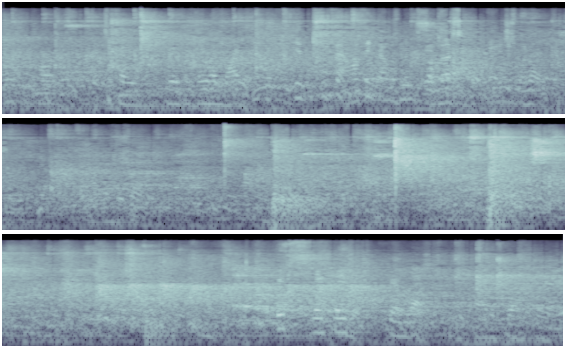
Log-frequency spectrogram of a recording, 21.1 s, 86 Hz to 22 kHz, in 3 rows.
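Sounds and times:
murmur of voices echoing: 0.0 - 21.0.

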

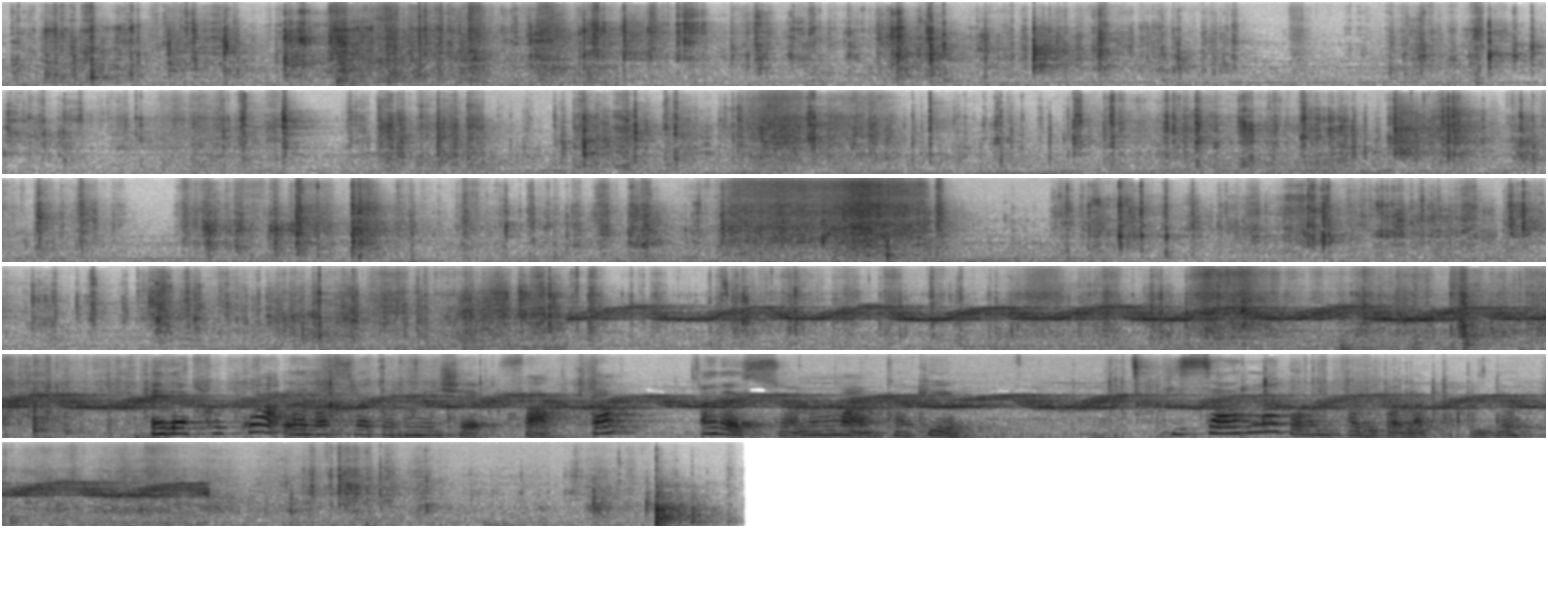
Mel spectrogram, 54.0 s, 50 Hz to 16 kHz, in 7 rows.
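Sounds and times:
paper rustling and crinkling: 0.0 - 33.7, 37.1 - 42.1
high chirp: 25.9 - 39.6.

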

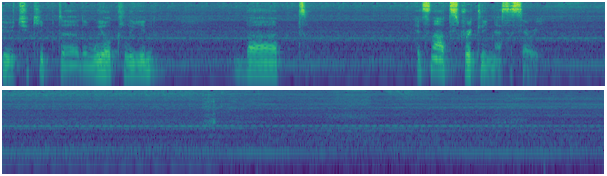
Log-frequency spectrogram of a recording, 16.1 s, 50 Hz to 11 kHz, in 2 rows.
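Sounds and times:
gear motor humming with whine: 0.0 - 16.0.

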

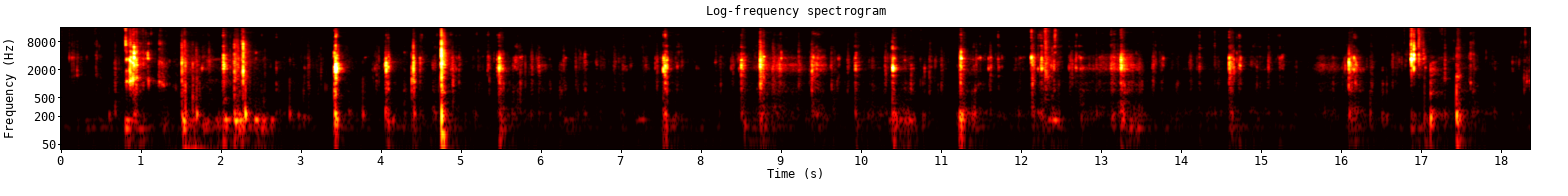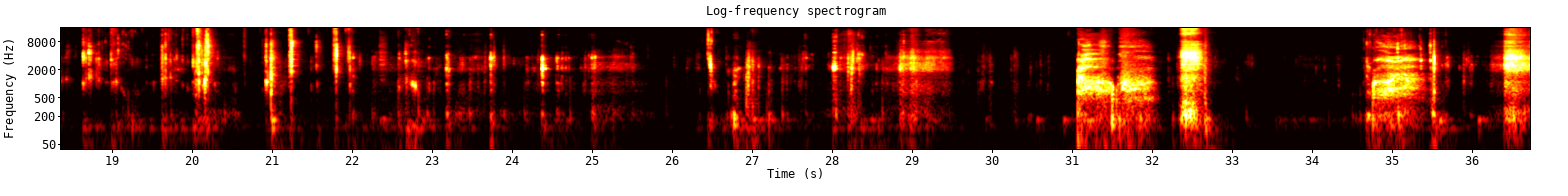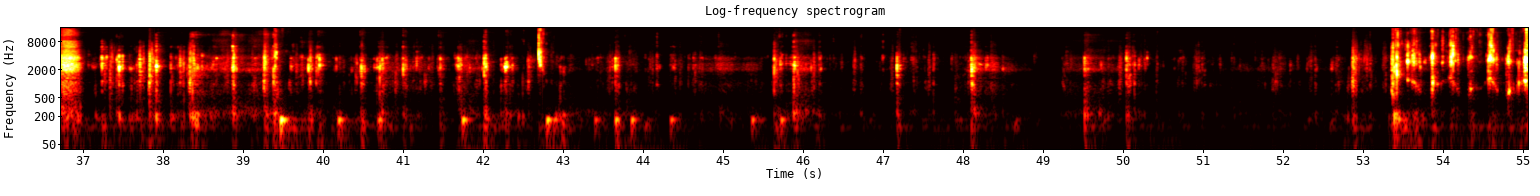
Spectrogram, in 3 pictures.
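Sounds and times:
chewing candy: 0.0 - 55.0.

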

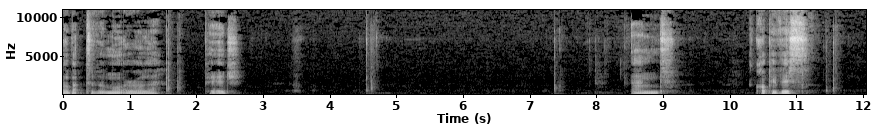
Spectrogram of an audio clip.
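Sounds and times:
computer mouse clicks: 1.5 - 1.9, 4.4 - 4.8, 7.3 - 8.5, 11.4 - 11.8.

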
